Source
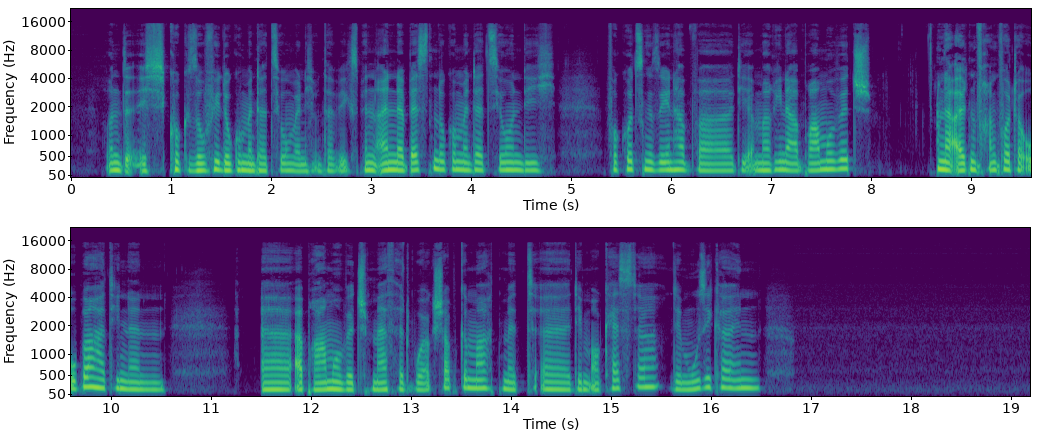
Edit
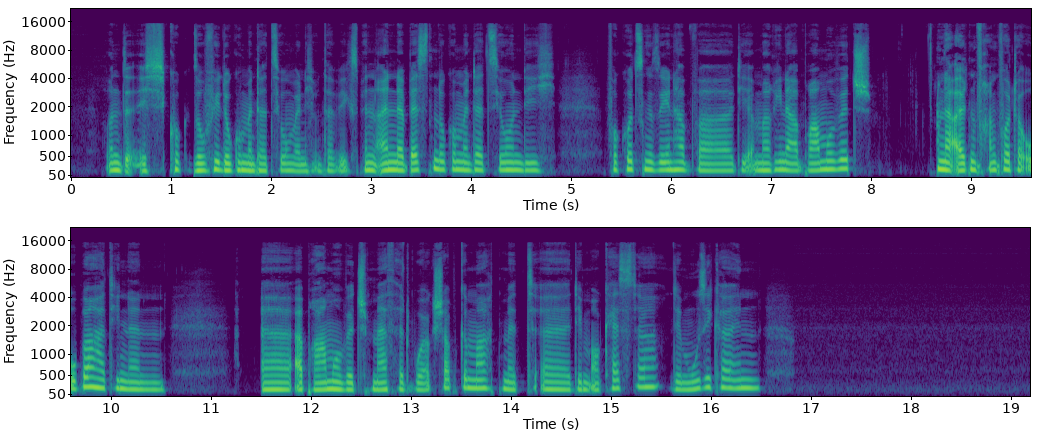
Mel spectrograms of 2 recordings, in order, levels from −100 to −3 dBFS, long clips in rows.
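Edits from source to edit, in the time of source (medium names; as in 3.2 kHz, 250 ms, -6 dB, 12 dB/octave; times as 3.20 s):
0.96–1.24 s: studio fade out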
